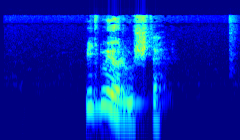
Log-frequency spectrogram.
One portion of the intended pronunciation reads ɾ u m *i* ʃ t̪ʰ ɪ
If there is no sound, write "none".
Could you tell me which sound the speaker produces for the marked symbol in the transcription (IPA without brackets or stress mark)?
i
